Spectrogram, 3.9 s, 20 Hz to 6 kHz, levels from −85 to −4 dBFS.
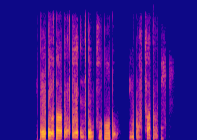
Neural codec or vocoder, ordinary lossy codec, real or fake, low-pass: codec, 44.1 kHz, 2.6 kbps, DAC; AAC, 32 kbps; fake; 5.4 kHz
